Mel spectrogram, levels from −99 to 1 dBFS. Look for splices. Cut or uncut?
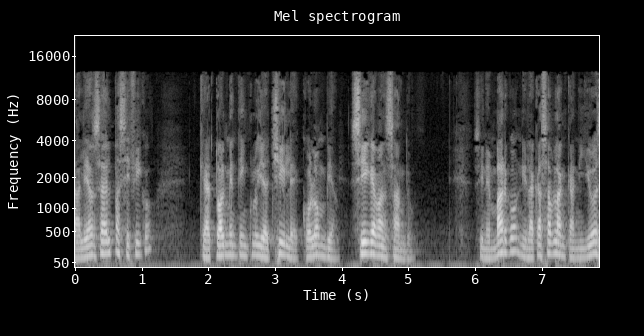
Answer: cut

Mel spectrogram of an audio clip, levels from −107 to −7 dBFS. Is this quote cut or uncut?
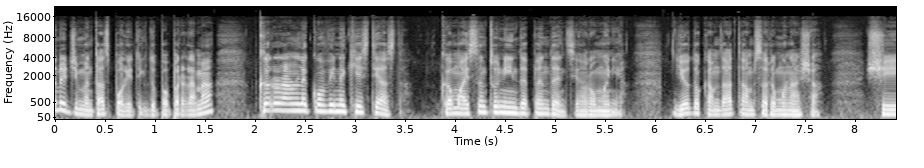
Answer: cut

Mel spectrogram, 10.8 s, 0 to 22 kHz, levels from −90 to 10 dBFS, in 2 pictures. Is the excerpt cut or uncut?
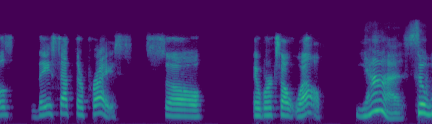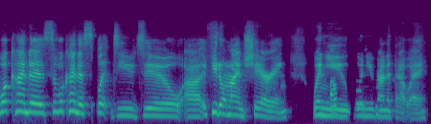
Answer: uncut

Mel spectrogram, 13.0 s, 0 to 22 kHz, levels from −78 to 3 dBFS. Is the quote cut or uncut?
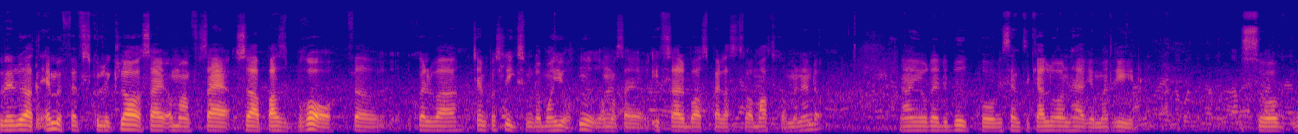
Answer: cut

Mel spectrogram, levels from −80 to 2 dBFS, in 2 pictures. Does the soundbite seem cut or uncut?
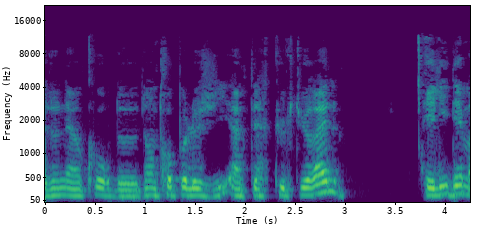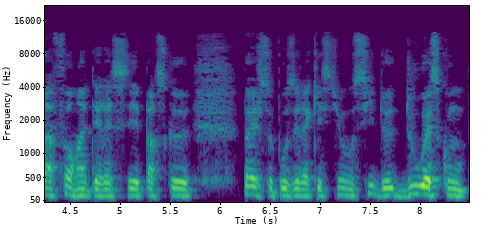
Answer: cut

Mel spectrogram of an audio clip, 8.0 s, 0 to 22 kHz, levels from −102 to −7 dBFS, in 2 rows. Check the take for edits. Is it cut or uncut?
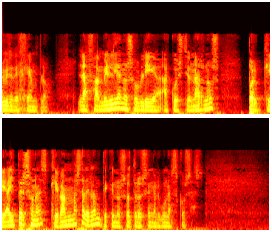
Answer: cut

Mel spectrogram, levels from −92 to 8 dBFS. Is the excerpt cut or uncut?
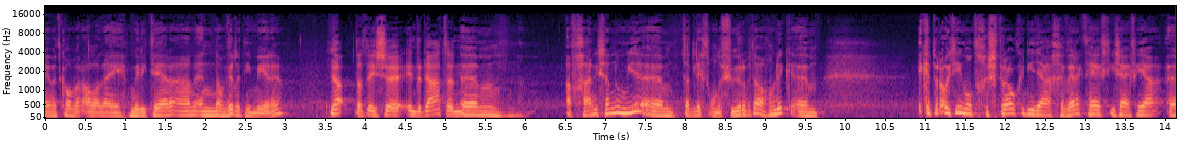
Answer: cut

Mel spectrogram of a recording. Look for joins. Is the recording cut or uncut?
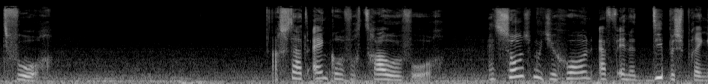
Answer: uncut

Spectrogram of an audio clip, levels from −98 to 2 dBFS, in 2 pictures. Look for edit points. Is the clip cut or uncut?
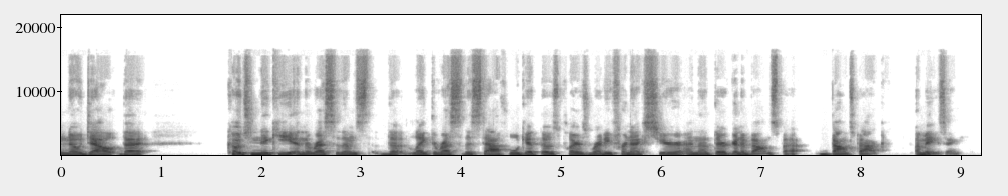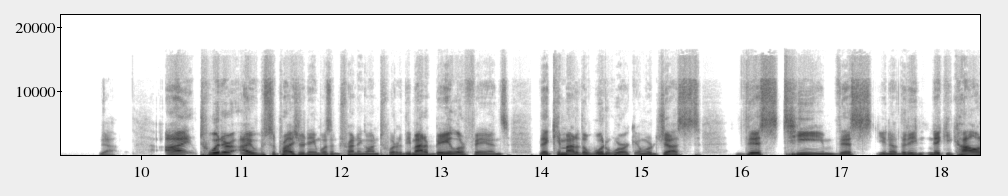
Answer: cut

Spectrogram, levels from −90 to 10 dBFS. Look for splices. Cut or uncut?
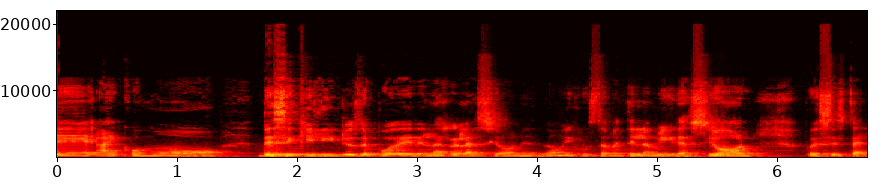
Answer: uncut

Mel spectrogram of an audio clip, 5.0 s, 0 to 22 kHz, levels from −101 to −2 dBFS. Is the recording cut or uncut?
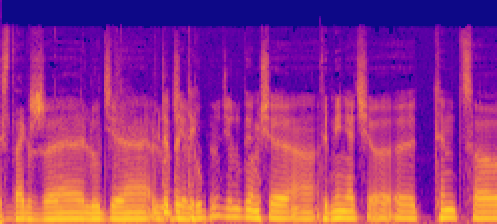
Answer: cut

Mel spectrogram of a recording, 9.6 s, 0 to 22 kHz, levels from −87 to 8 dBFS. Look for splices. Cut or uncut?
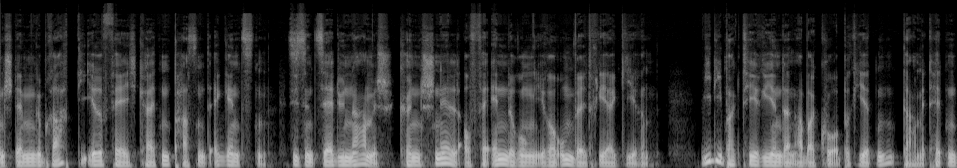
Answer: cut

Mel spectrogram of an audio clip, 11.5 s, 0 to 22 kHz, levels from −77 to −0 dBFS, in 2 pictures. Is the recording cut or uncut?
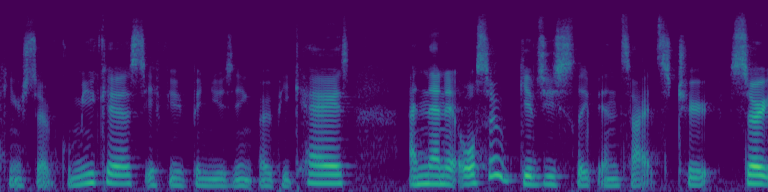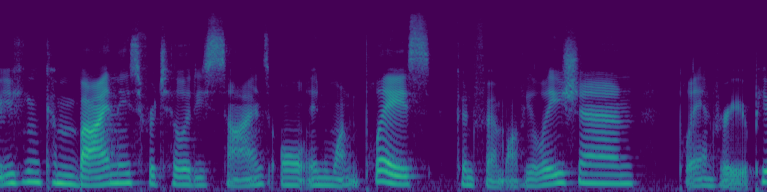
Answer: cut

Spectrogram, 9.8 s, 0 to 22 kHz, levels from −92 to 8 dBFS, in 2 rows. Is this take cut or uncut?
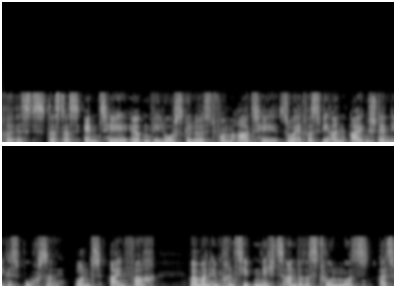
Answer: cut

